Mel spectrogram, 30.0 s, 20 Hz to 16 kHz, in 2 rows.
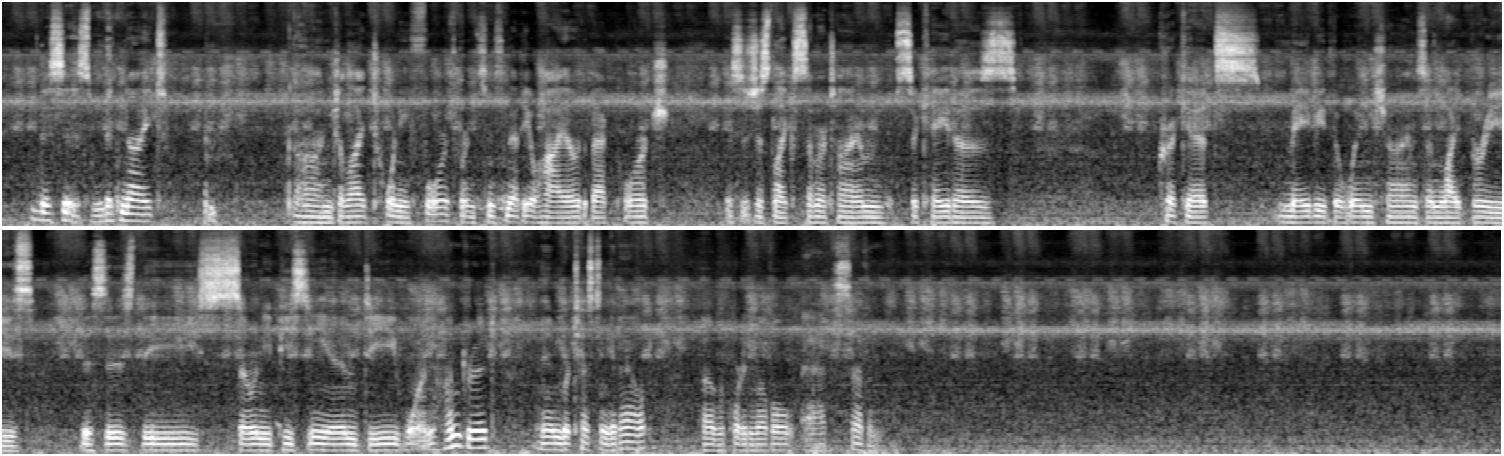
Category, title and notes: Soundscapes > Urban
AMBSubn-Summer Hot Summer Night in Backyard, cicadas, crickets, midnight QCF Cincinnati Ohio Sony D100
Hot Summer Evening in neighborhood park, Cincinnati, OH.
ambience, field-recording, park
